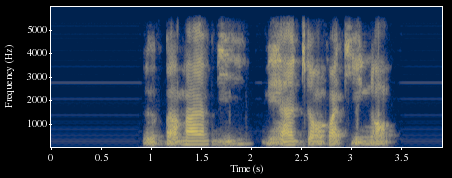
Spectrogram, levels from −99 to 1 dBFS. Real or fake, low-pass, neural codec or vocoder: fake; 5.4 kHz; vocoder, 22.05 kHz, 80 mel bands, HiFi-GAN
